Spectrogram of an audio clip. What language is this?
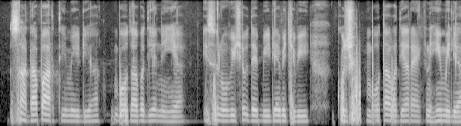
Punjabi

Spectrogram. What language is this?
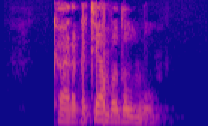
Central Kurdish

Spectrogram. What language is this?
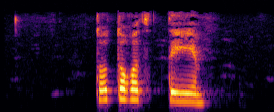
Bashkir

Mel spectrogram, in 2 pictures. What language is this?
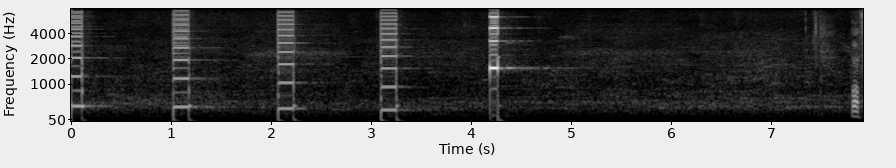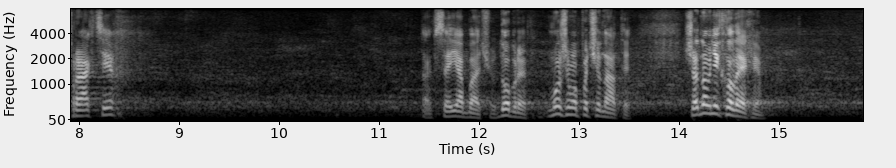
Ukrainian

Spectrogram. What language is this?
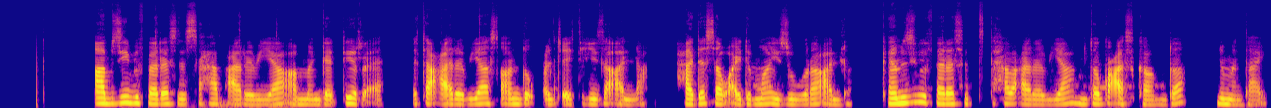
Tigrinya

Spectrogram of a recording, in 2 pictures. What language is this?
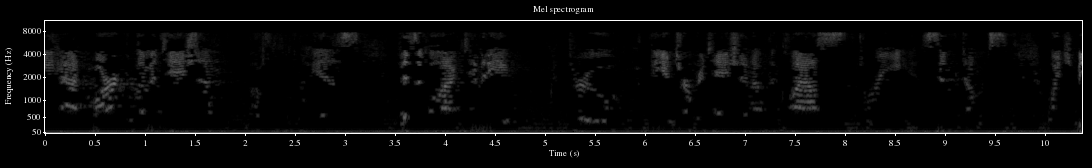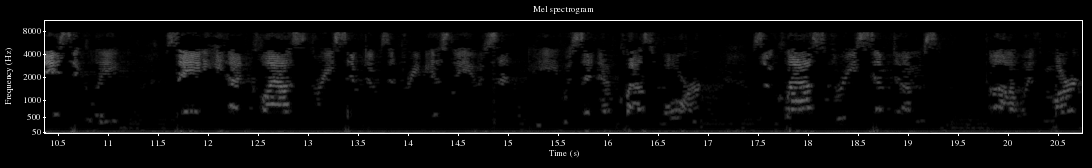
English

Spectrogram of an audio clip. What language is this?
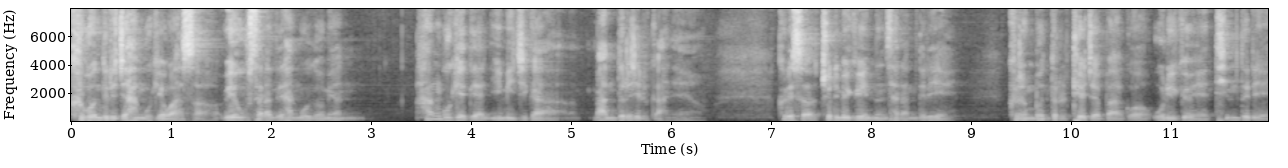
Korean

